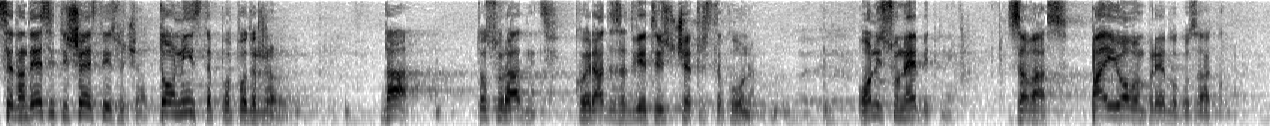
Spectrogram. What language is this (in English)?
Croatian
